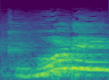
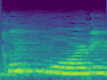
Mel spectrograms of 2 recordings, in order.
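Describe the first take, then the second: First: It is said brightly, with high energy. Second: It is said quietly, with low energy. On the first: "but not good morning, da da da da da da" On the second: "quietly feeling this deep peace"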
